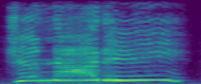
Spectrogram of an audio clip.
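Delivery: high screamed name; outraged parent yell. Acted. Parent calling the son who locked the door, high outraged yell. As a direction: shriek it through a slammed door.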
